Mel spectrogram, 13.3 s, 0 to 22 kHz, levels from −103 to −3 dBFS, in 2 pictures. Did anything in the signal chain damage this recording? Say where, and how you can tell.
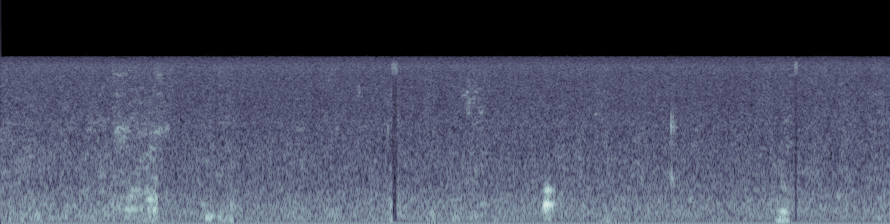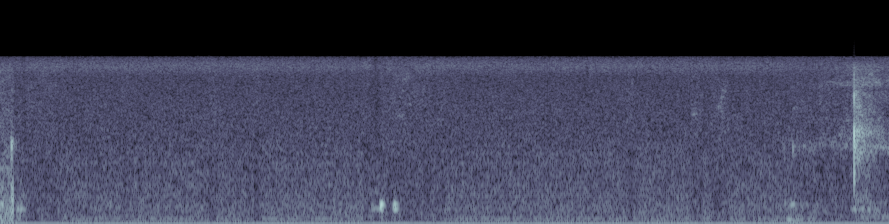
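Yes, in three places. At 2.95 s and again from 5.95 to 5.97 s the speech briefly dips and warbles, as if it were being smoothed over rather than cut. This is lost AMR speech frames on the network or radio leg. Corrupted frames fail their checksum, and the AMR-WB decoder, which sounds clean at 23.85 kbit/s, fills the gaps by repeating its last good settings at reduced gain. The first gap covers two 20 ms frames (40 ms) and the second covers one.

From 6.77 s to the end, the speech collapses by about 33 dB to a faint residue, and the centre of the sound is almost entirely gone. That depth of cancellation points to one channel inverted, most likely a polarity-reversed leg in the analogue wiring or stereo path. When the two nearly identical channels are summed to mono, their common content cancels and only their small differences remain.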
